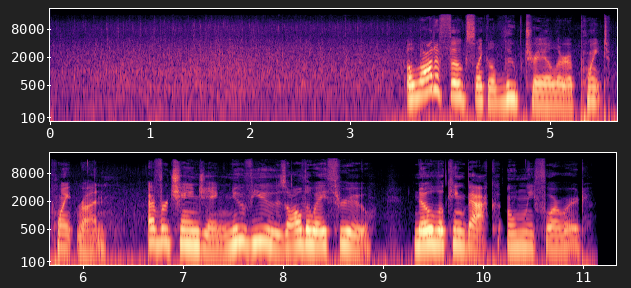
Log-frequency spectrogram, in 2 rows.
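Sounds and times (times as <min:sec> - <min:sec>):
mountain stream rushing: 0:00.0 - 0:06.7
speech: 0:03.6 - 0:11.1.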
